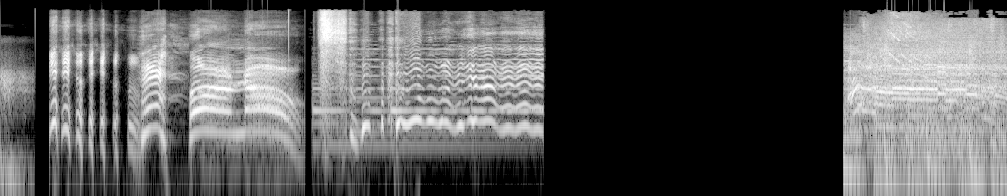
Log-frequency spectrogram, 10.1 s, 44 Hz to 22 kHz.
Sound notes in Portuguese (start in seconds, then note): 3.2 Snif, snif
